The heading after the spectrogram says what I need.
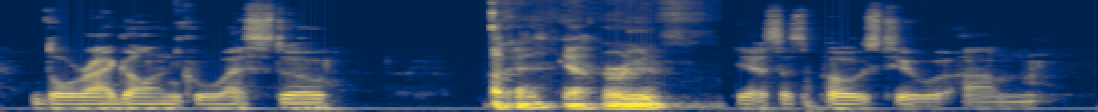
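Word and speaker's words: ドラゴンクエスト: in transliterated english so in japanese you pronounce it like doragon questo yes as opposed to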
